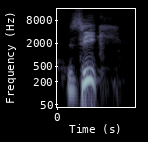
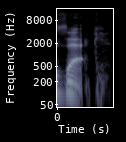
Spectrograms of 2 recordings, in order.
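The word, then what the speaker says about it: Zech: you follow that joke uh rolling into zek zeke is it is it zach texting zach i've just been saying it's been spelled zek but it's actually zach so for the pronunciation police out there it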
